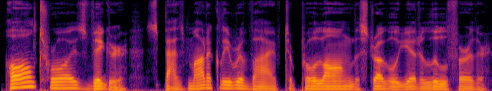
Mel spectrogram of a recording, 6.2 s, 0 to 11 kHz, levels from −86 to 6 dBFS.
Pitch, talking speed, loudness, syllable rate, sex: 95 Hz, 125 wpm, -19 LUFS, 4.1 syllables/s, male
